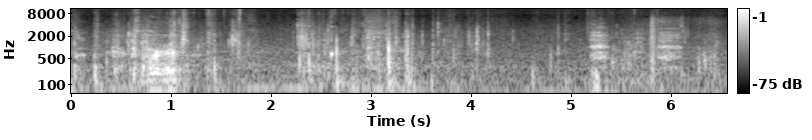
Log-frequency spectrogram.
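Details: Playing pit bulls, two females, trade rumbling growls and snorts early on, then brief grunts among scuffling paws and footsteps, with occasional quiet human voices in the background.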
